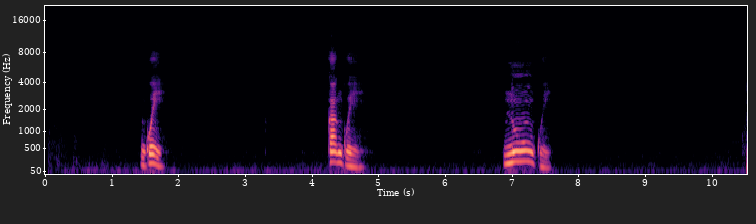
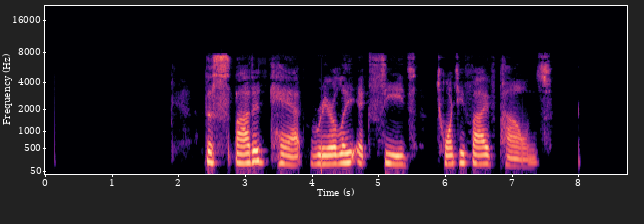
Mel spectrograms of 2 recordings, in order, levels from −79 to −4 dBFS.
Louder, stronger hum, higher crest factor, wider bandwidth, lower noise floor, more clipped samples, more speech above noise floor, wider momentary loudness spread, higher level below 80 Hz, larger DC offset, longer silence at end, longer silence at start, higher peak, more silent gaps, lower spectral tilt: second, -26 LUFS vs -17 LUFS; neither; first, 24 dB vs 18 dB; about the same, 8.2 kHz vs 8 kHz; second, -70 dBFS vs -88 dBFS; neither; second, 47 dB vs 72 dB; first, 21 LU vs 16 LU; about the same, -62 dBFS vs -58 dBFS; neither; first, 2.95 s vs 1.15 s; second, 1.45 s vs 2.4 s; second, -8 dBFS vs -2 dBFS; neither; first, -7 dB/octave vs -5.5 dB/octave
